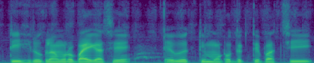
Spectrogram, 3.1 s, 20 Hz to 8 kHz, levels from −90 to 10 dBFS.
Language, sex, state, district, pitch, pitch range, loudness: Bengali, male, West Bengal, Alipurduar, 110 Hz, 110-115 Hz, -21 LUFS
